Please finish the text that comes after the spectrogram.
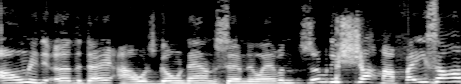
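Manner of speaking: high, put-on southern American accent. Asked to do a southern accent, a speaker improvises a story in a southern accent. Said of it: "do like a southern accent".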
